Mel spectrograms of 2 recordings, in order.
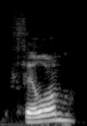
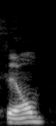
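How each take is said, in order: First: The word has a Scottish-style pronunciation. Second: The word has a standard pronunciation.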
